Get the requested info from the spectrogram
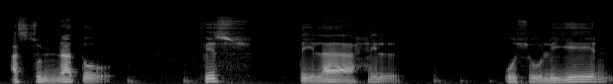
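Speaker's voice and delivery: each Arabic word drawn out slowly for students to write; slow dictation. Shown as a demonstration. Teacher dictating an Arabic phrase to the class, slow and deliberate.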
